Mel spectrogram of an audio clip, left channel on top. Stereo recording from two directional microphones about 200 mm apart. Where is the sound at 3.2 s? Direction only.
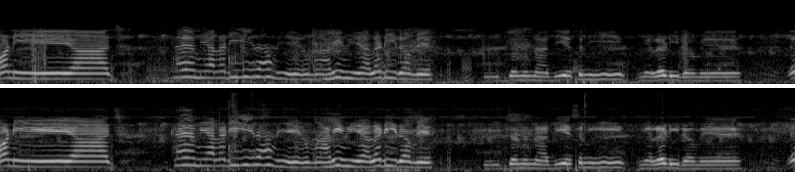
20° left (ahead or behind).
